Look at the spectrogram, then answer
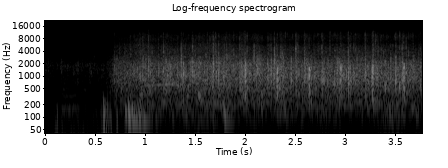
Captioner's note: applause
